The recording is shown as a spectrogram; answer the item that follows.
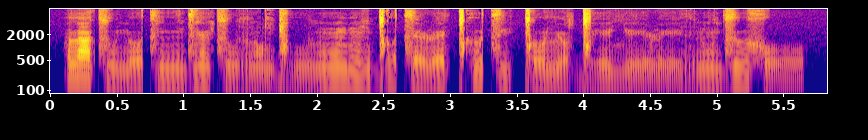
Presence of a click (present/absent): present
